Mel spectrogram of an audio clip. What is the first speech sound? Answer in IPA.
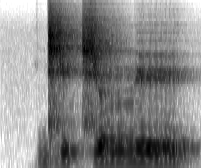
d͡ʑ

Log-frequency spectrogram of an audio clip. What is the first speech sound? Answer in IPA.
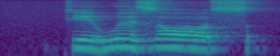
k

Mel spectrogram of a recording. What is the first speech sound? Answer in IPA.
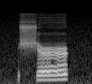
ʃ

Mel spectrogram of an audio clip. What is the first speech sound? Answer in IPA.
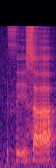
θ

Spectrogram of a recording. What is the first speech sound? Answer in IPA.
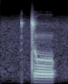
t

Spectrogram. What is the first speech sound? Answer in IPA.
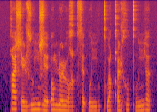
q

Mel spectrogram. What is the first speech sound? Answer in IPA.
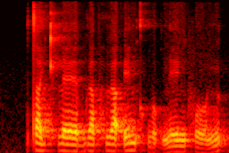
t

